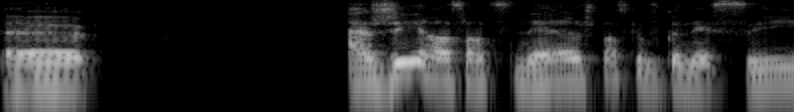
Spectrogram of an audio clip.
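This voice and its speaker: A man's medium-pitched voice with ordinary pitch variation and a fairly slow pace, over a quiet background. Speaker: suicide prevention service coordinator. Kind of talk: lecture. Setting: conference talk to hospital staff. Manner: halting, many fillers and repetitions.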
